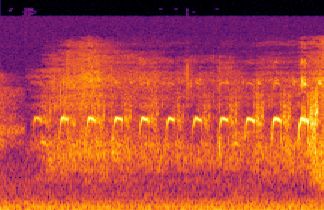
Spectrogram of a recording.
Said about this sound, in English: Anything else about the piping plover? We could play what they sound like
